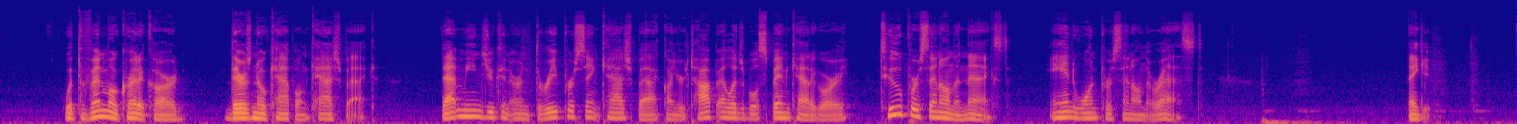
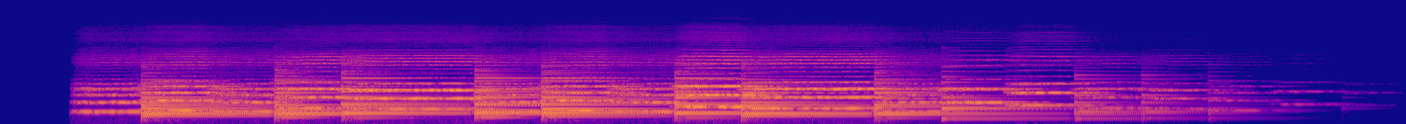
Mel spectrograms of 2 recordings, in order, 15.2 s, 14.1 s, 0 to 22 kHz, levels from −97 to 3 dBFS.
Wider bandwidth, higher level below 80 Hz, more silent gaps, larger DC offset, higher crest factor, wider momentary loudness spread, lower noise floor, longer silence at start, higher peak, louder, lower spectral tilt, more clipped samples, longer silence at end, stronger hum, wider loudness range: first, 15 kHz vs 10.5 kHz; first, -56 dBFS vs -76 dBFS; neither; neither; first, 22 dB vs 16 dB; second, 13 LU vs 16 LU; second, -65 dBFS vs -76 dBFS; about the same, 0.65 s vs 0.7 s; about the same, -10 dBFS vs -12 dBFS; second, -31 LUFS vs -28 LUFS; about the same, -6 dB/octave vs -6 dB/octave; neither; second, 0.85 s vs 1.85 s; neither; about the same, 10 LU vs 11 LU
